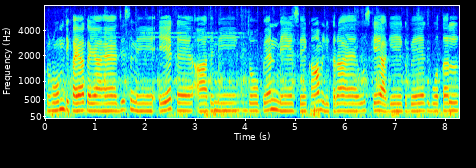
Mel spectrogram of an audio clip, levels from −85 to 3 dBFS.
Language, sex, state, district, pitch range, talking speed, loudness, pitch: Hindi, female, Rajasthan, Bikaner, 200-210 Hz, 160 wpm, -18 LUFS, 205 Hz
